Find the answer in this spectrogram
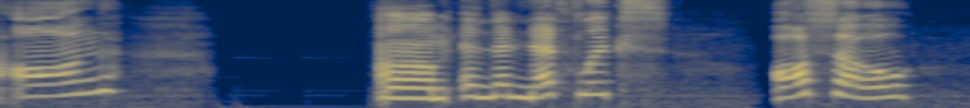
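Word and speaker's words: Aang: Ang, you know, remember the the correct proper pronunciation? Ang.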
